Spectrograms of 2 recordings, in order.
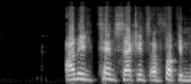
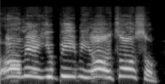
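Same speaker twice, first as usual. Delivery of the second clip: mock innocent son; 7 semitones higher than usual. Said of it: "He reeled me in with the".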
